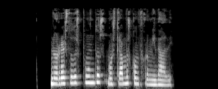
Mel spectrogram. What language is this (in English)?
Galician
